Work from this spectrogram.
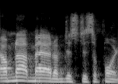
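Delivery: mock calm, disappointed manager voice. Retelling how the Tigers manager argued an obvious blown call: imitating Jim Leyland, disappointed not mad. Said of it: "Leland wasn't even mad".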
